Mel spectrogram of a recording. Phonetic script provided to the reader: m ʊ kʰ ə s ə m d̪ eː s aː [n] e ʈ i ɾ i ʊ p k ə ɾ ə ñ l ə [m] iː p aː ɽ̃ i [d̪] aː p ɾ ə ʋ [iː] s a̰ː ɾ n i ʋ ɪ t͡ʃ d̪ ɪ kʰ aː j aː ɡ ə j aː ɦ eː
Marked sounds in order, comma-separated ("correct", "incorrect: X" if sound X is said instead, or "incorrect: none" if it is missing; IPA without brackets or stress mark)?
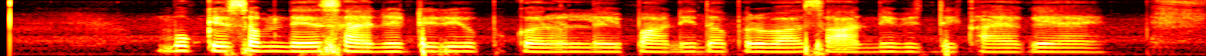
correct, incorrect: none, correct, incorrect: aː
